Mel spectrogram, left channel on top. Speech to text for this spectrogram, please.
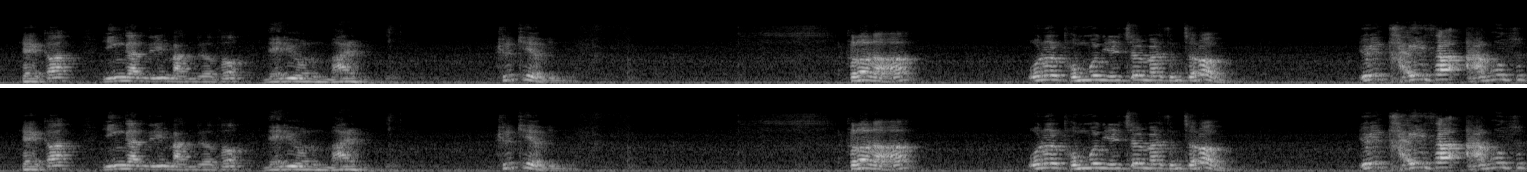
그러니까 인간들이 만들어서 내려오는 말 그렇게 여깁니다. 그러나 오늘 본문 1절 말씀처럼 여기 가이사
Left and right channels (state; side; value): identical; both; correlation 1.00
